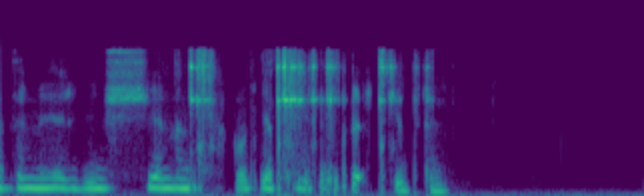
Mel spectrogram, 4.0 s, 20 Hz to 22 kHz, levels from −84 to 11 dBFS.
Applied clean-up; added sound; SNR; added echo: neural diffusion model UNIVERSE++.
